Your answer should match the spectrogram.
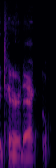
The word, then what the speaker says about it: pterodactyl: was a hard a pterodactyl yeah a dying one silent silent p heart a pterodactyl yeah that's for my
